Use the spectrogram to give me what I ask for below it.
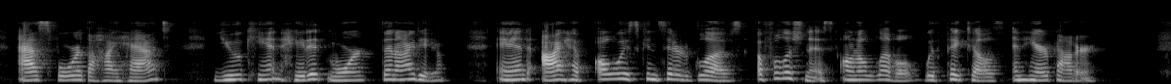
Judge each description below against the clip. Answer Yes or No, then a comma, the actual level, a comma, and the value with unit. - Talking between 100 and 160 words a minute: Yes, average, 150 wpm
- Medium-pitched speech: No, high, 205 Hz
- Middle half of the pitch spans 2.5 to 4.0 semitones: Yes, average, 2.9 semitones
